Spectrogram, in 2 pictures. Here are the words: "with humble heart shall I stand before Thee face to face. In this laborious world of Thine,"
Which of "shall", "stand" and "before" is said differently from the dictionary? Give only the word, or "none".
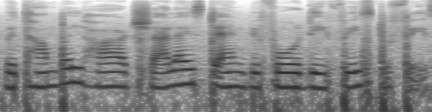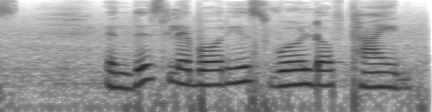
none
